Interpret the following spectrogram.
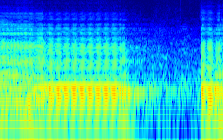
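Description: Baritone saxophone playing a low held note that bends into pitch at the start and stops a little past halfway, leaving a quieter gap.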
